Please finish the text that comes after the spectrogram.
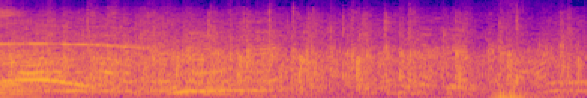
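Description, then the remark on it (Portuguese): A crowd applauds steadily for about three seconds for Maranhão governor Flávio Dino, a dense wash of many hands clapping at once, with scattered shouts and cheers rising over the clapping. “O nome dessa pessoa é o nosso governador Flávio Dino, a grande salva de palmas!”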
